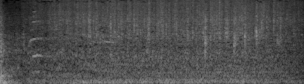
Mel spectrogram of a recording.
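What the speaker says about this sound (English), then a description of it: "it just started downpouring outside" Heavy rain pours down outside in a dense, continuous hiss, steady and fairly loud throughout with no pauses.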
